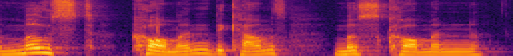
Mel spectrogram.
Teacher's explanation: the most common becomes most common eliminating the t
